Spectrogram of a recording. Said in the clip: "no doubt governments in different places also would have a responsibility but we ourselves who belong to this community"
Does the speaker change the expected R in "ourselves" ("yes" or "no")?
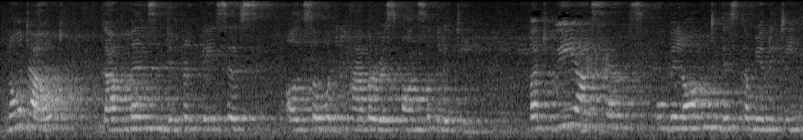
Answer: no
